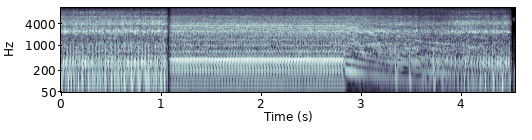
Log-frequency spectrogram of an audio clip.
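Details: Echo CS-590 chainsaw after the high-speed screw was turned clockwise to raise RPM below the 13,000 limit: steady, clean high-pitched scream held at full throttle, then dropping away on release; rechecked right on target.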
